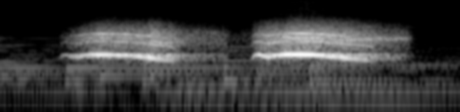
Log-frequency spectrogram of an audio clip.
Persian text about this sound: کی بود؟ صدای جغده، میخواد ببینه ما کی هستی.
